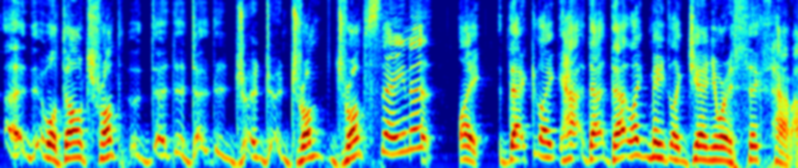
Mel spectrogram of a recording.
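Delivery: high-pitched, sputtering caricature; mock flustered stammering. Critics blaming Trump for January sixth, mock flustered stammering. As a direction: trip over the first sounds, pitched well up, struggling to get the accusation out.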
